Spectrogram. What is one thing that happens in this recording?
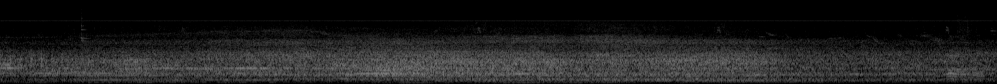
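Metal parts clink and scrape.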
